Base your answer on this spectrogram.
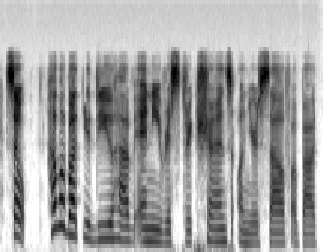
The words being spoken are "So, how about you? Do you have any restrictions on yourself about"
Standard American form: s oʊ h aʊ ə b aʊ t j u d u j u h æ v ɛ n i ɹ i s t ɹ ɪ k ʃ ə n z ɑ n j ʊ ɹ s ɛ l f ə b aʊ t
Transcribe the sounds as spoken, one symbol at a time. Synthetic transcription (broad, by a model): s oʊ h aʊ ə b aʊ t j u d u j u h æ v ɛ n i ɹ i s t ɹ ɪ k ʃ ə n s ɑ n j ʊ ɹ s ɛ l f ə b aʊ t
